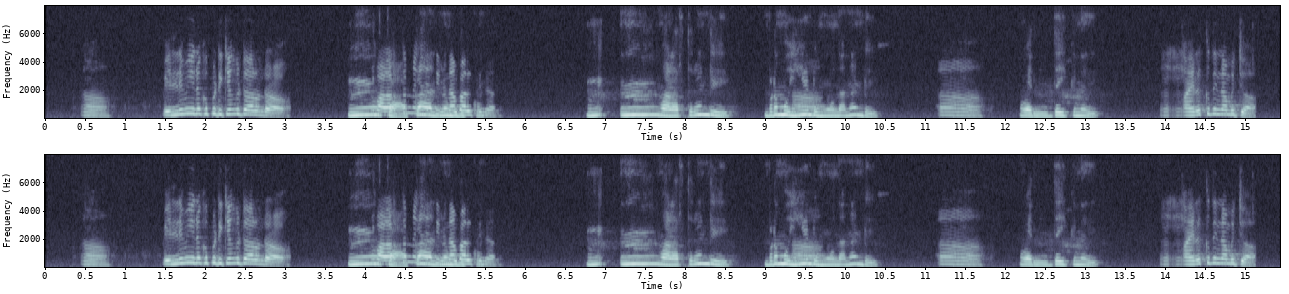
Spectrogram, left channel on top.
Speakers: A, on the right (about 60°); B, on the left (about 75°).
A: ആഹ് വല്യ മീനൊക്കെ പിടിക്കാൻ കിട്ടാറുണ്ടോ
B: ഉം
A: വളർത്തണ്ടെങ്കില്
B: കാക്കാ നല്ലം
A: തിന്നാൻ
B: പിടിക്കും
A: പാകത്തിന്
B: ഉ ഉം വളർത്തലുണ്ട് ഇബടെ മുയുണ്ട്
A: ആഹ്
B: മൂന്നെണ്ണ ഉണ്ട്.
A: ആഹ്
B: വൽതയ്ക്ക്ണ് അത്
A: ഉം അയ്നൊക്കെ തിന്നാൻ പറ്റാ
